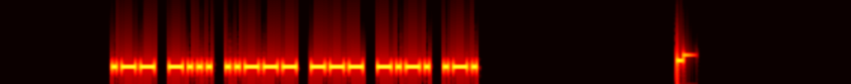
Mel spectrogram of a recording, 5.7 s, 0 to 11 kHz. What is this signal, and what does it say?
Morse code, heard as a keyed tone, about 37 wpm, 700 Hz. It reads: WB2OCR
